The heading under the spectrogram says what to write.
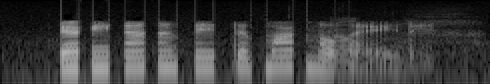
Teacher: for broad focus, in English we find high star, high monotone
